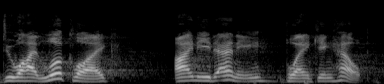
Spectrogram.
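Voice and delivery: imitating an angry woman's snap; angry repeat. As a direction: push it harder, impatient and fed up. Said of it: "to which she repeated".

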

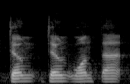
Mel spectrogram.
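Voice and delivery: ordinary talk

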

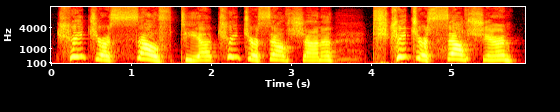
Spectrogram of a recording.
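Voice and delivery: treat yourself stretched very slow; drawn-out emphasis. Real, not acted. Preacher urging the congregation, very slow drawn-out phrase. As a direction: lean into treat yourself, slowly.

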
